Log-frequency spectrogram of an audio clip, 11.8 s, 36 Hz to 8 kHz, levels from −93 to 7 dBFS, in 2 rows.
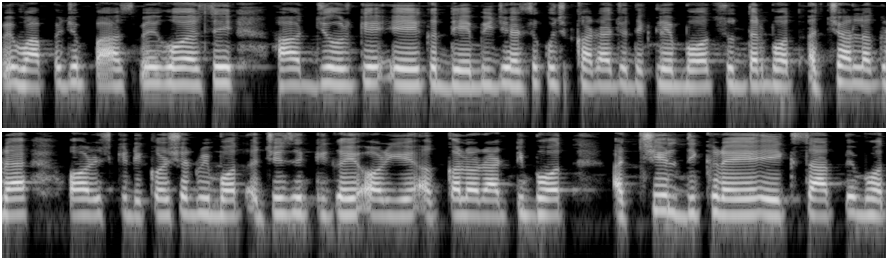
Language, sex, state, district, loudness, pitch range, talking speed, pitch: Hindi, female, Bihar, Purnia, -16 LUFS, 220-240 Hz, 255 wpm, 230 Hz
